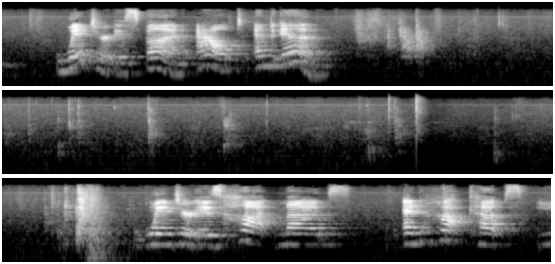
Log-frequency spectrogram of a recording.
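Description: A young woman reads aloud with animation, close by.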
